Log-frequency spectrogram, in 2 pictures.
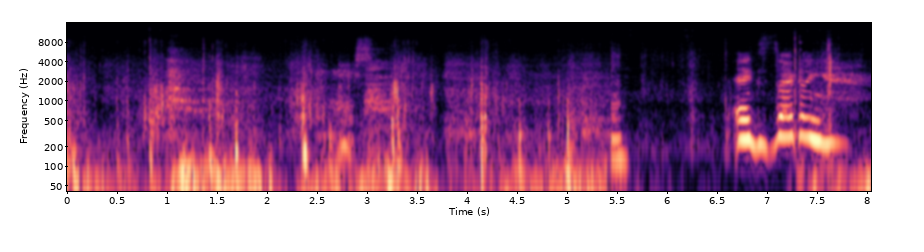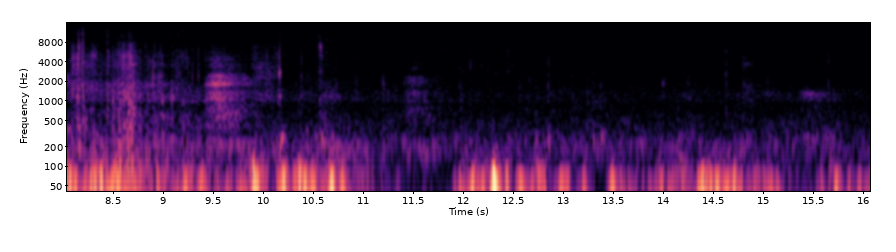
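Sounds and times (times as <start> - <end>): plastic water bottle crinkling: 8.1 - 9.4.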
